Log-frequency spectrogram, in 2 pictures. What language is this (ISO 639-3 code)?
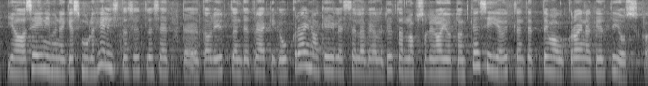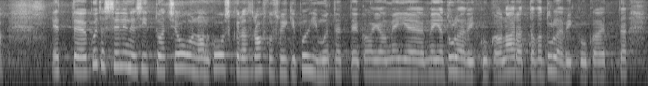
est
